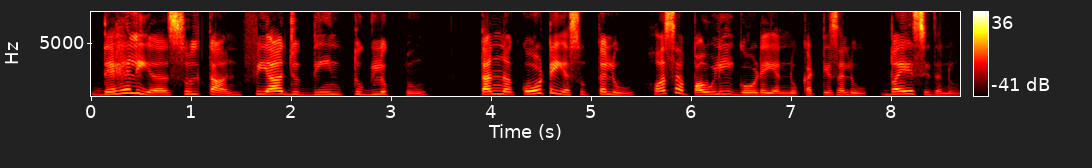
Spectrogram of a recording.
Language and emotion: Kannada, neutral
